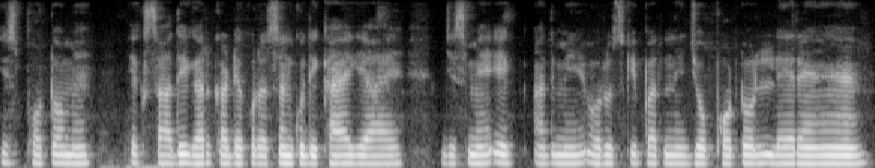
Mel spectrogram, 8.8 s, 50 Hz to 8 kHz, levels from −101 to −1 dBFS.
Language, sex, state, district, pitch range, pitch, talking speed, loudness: Hindi, male, Jharkhand, Ranchi, 140-145 Hz, 145 Hz, 155 wpm, -15 LUFS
